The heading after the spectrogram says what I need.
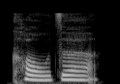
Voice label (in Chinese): "口子", Chinese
